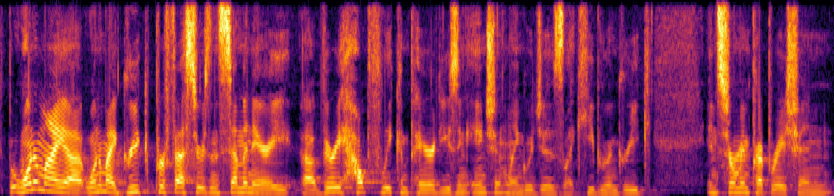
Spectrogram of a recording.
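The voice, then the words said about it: Slightly tired voice. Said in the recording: “my voice is a little bit tired, and I'm a little bit tired”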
